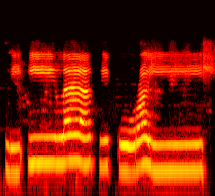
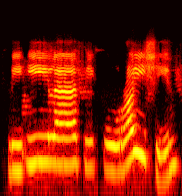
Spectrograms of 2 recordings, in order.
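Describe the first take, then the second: First: The last word stops on a bare consonant. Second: The last word ends with a full vowel ending.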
